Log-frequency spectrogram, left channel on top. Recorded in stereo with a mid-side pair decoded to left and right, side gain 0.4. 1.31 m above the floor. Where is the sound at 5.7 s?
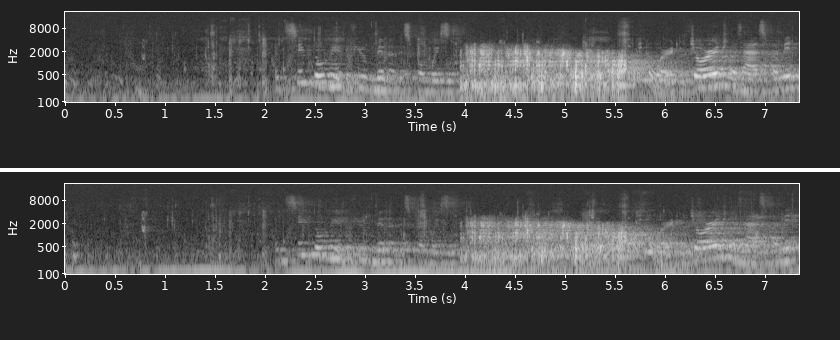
60° left, 5 m.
